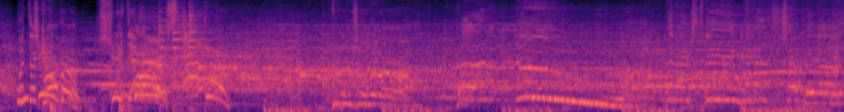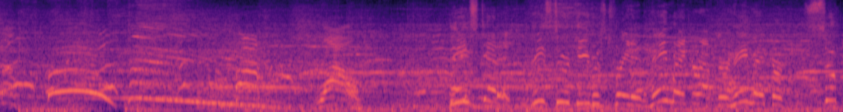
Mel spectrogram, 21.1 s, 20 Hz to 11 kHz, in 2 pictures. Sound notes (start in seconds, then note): 1.8 bell ringing; 3.6 crowd cheering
